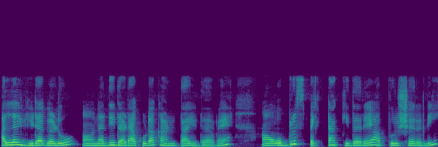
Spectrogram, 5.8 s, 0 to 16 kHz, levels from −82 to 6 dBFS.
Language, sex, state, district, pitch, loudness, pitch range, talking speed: Kannada, female, Karnataka, Shimoga, 220 Hz, -17 LUFS, 205-245 Hz, 135 wpm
